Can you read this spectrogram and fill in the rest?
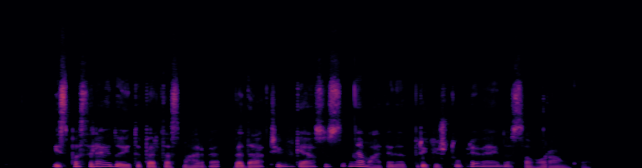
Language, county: Lithuanian, Kaunas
